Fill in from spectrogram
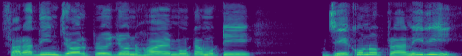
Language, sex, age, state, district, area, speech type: Bengali, male, 60+, West Bengal, Paschim Bardhaman, urban, spontaneous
